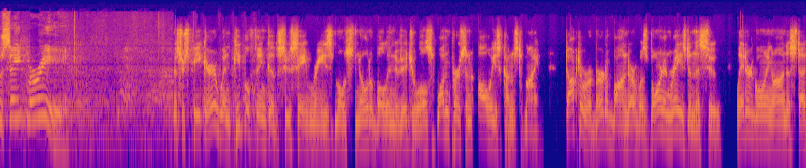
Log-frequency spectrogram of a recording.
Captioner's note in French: voix de l'interprète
